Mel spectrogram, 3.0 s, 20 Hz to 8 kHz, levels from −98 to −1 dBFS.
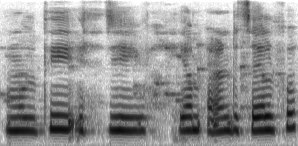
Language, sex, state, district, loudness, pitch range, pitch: Hindi, female, Bihar, Patna, -14 LUFS, 240-260 Hz, 245 Hz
